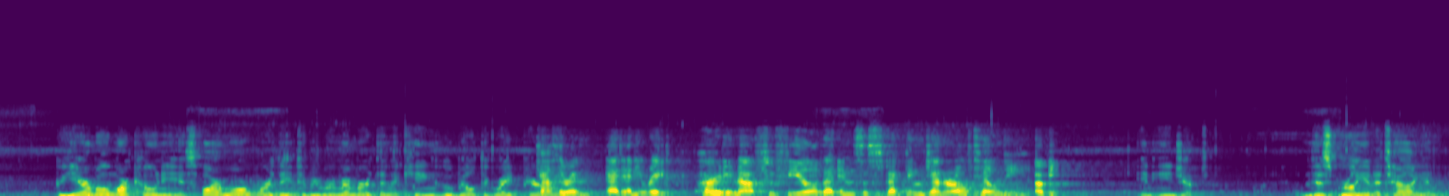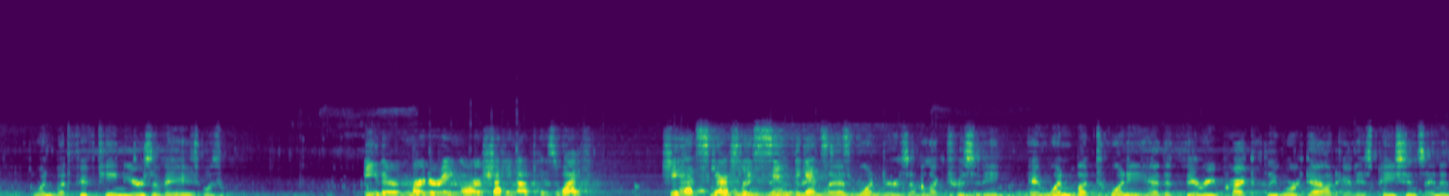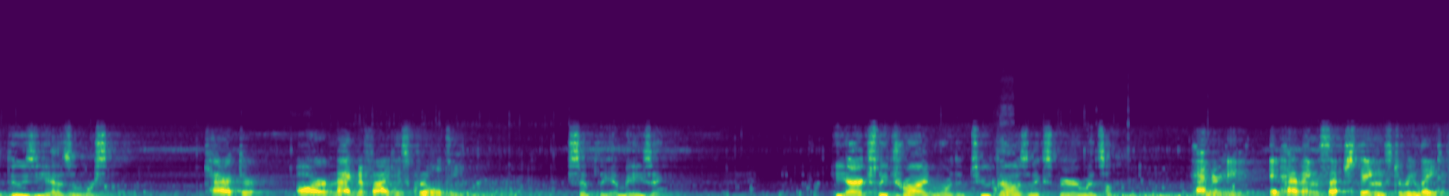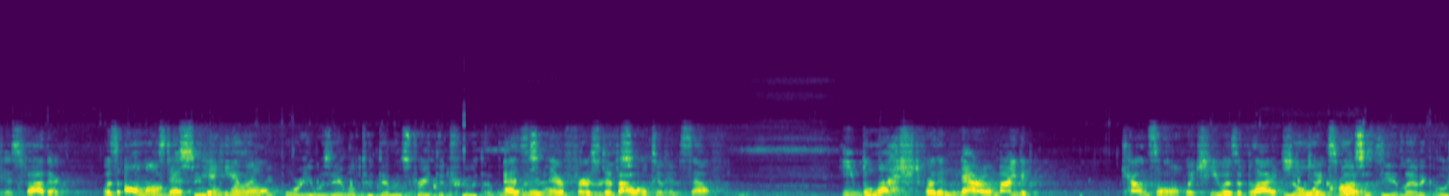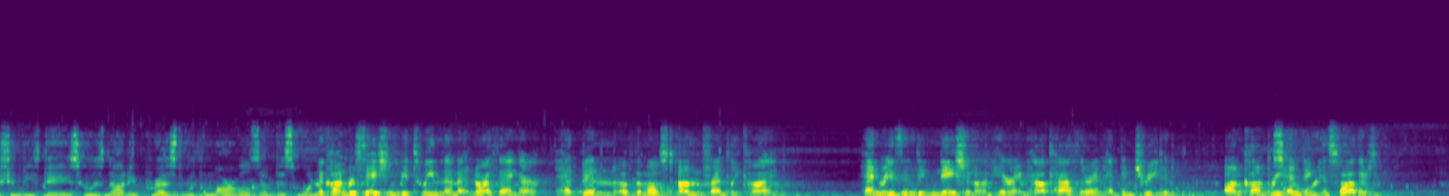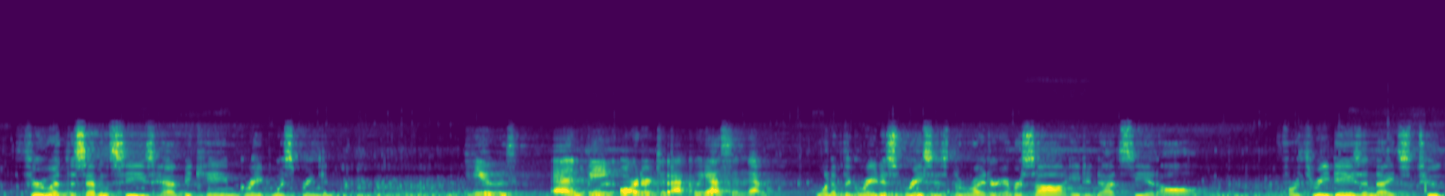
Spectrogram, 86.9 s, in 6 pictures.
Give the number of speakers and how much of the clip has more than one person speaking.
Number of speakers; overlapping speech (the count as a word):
two, about 9%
